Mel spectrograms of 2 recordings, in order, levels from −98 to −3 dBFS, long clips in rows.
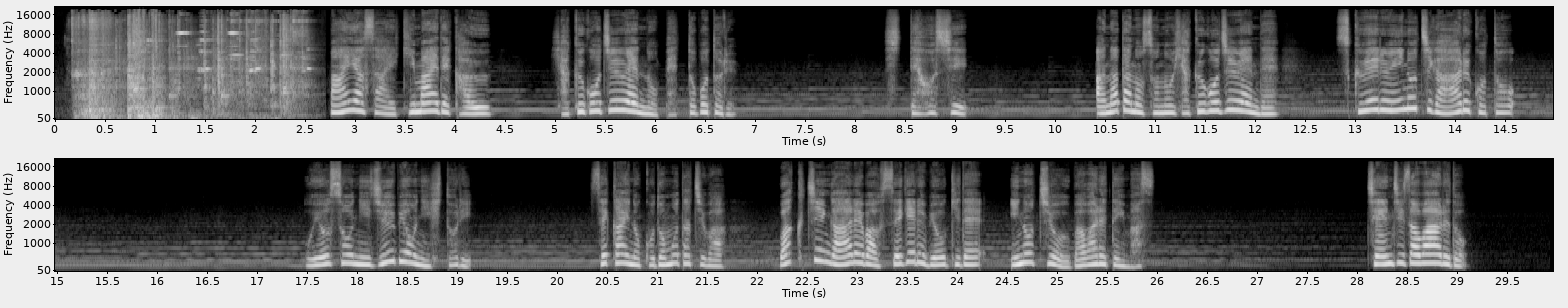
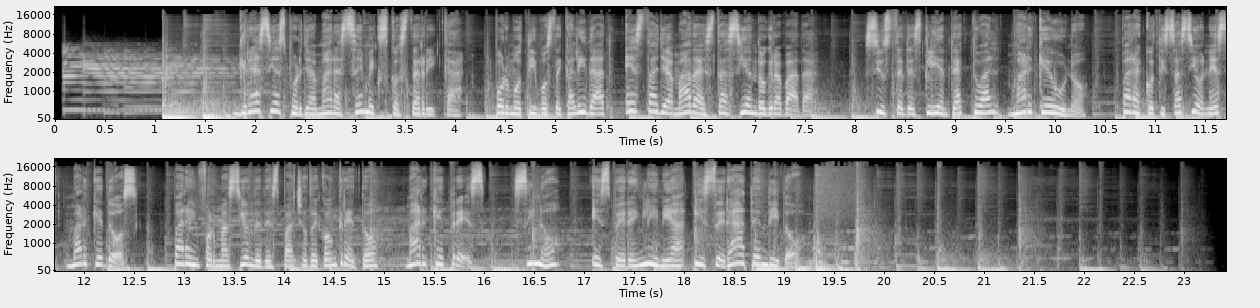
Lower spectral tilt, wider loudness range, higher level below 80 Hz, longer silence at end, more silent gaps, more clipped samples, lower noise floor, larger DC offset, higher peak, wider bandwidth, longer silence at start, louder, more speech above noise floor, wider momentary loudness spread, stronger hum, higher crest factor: about the same, -3.5 dB/octave vs -4 dB/octave; about the same, 7 LU vs 5 LU; second, -56 dBFS vs -24 dBFS; first, 0.9 s vs 0.6 s; neither; neither; first, -81 dBFS vs -47 dBFS; second, under 0.1% vs 0.4%; second, -6 dBFS vs 0 dBFS; about the same, 19.5 kHz vs over 20 kHz; about the same, 0.15 s vs 0.05 s; second, -23 LUFS vs -15 LUFS; first, 59 dB vs 32 dB; about the same, 11 LU vs 13 LU; neither; about the same, 18 dB vs 16 dB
